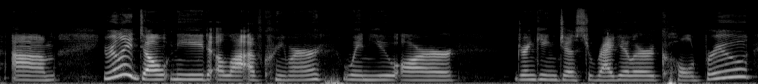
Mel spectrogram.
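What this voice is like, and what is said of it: Breathless, amped-up speech. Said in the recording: “I feel like I'm going to be out of breath this entire episode, but I'm just amped up”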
